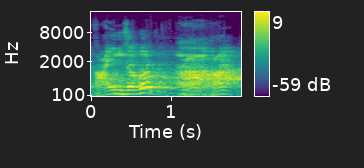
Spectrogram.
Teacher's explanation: গলার মধ্যে কোন ধাক্কা আসবে না কন্ঠনালীর মধ্যখান থেকে আমি বলার পরে বলার চেষ্টা করবেন আইন জবর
